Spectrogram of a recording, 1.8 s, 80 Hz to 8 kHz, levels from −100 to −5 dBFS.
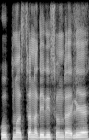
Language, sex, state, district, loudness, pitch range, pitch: Marathi, male, Maharashtra, Nagpur, -16 LUFS, 125-130 Hz, 130 Hz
